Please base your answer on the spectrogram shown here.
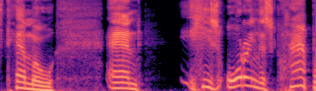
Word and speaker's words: Temu: like temu tmu and it's I believe it's pronounced temu it's not it's not teu it's temu and he's ordering this crap where there's like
